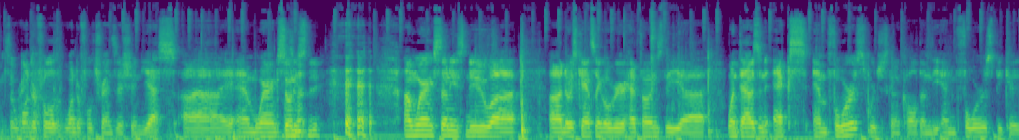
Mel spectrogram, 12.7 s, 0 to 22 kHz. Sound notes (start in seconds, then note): 4.1 laughs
